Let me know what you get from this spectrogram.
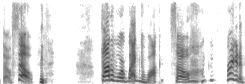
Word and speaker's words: Ragnarok: Ragnarok. – Ragnarok.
